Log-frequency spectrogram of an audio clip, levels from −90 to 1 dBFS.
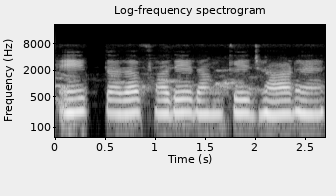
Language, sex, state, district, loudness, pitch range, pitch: Hindi, male, Maharashtra, Mumbai Suburban, -14 LUFS, 205-215 Hz, 210 Hz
